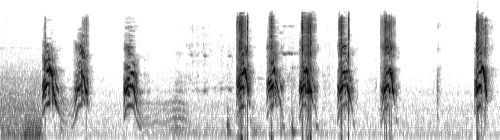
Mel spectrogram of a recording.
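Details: A pet dog barking at a moving windscreen wiper: sharp, high yappy barks, about nine over five seconds, in quick pairs and singles with short gaps, plus a faint low growl between bursts.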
